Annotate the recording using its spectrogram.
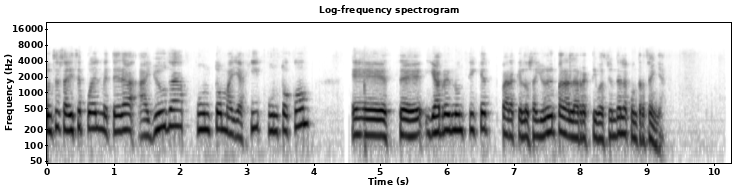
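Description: A middle-aged man speaks calmly through an online call microphone.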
